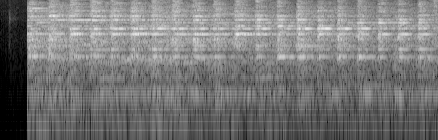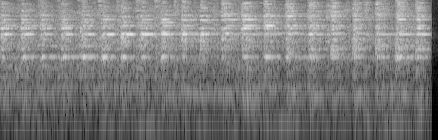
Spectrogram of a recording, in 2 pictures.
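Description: Cacerolazo: people banging metal pots and pans in a fast, steady rhythm of about four or five ringing bangs a second, a street protest.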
